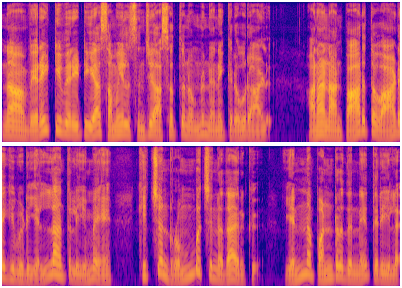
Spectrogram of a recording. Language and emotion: Tamil, sad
